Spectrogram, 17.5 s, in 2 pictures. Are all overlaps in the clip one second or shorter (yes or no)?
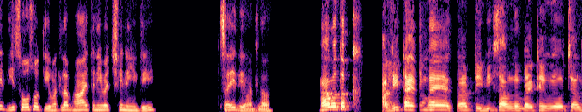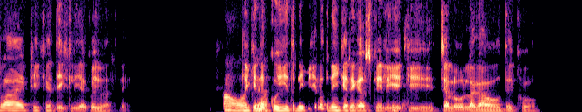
yes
